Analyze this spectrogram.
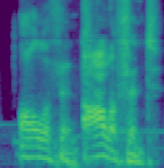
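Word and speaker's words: Olyphant: So it's Oliphant. Like elephant, but Oliphant.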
